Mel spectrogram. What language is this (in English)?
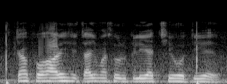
Hindi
